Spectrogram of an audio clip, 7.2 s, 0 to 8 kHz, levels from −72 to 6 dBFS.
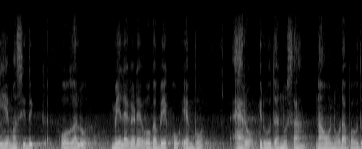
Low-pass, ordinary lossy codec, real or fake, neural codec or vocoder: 7.2 kHz; none; fake; codec, 16 kHz in and 24 kHz out, 1 kbps, XY-Tokenizer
